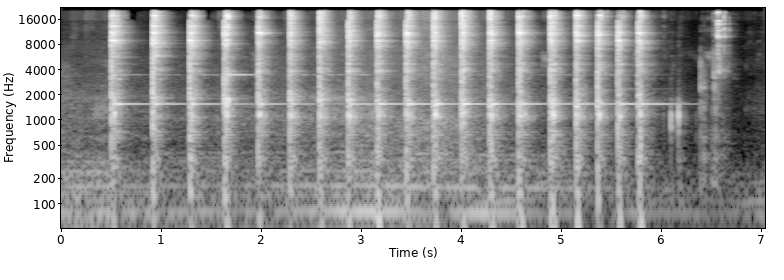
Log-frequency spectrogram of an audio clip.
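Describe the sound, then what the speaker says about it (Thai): Metal hammer blows drive a new part into place during a repair of a machine that starts but whose blades won't spin, about fifteen sharp ringing strikes in a steady rhythm, close and loud, with faint scraping at the end. "ตอกเข้าไปเลยนะครับ"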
